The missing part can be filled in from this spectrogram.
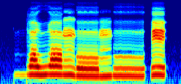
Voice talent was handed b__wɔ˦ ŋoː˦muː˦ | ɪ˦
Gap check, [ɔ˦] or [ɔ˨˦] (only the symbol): ɔ˦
